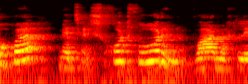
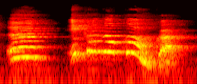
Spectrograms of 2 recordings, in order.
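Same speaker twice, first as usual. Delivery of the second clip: high, louder theatrical squeal; shrieked offer; 13 semitones higher, 5 dB louder than usual. A narrator's reading. Mayor's wife volunteering to cook, squealing. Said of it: "gilde de vrouw van de burgemeester".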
